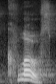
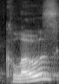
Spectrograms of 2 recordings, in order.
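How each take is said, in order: First: The word ends with a hissing S sound. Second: The word ends with a buzzing Z sound. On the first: Near. "som de S no final" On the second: To shut. "close com Z"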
